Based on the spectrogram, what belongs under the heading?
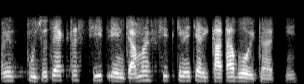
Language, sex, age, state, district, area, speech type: Bengali, male, 18-30, West Bengal, Nadia, rural, conversation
